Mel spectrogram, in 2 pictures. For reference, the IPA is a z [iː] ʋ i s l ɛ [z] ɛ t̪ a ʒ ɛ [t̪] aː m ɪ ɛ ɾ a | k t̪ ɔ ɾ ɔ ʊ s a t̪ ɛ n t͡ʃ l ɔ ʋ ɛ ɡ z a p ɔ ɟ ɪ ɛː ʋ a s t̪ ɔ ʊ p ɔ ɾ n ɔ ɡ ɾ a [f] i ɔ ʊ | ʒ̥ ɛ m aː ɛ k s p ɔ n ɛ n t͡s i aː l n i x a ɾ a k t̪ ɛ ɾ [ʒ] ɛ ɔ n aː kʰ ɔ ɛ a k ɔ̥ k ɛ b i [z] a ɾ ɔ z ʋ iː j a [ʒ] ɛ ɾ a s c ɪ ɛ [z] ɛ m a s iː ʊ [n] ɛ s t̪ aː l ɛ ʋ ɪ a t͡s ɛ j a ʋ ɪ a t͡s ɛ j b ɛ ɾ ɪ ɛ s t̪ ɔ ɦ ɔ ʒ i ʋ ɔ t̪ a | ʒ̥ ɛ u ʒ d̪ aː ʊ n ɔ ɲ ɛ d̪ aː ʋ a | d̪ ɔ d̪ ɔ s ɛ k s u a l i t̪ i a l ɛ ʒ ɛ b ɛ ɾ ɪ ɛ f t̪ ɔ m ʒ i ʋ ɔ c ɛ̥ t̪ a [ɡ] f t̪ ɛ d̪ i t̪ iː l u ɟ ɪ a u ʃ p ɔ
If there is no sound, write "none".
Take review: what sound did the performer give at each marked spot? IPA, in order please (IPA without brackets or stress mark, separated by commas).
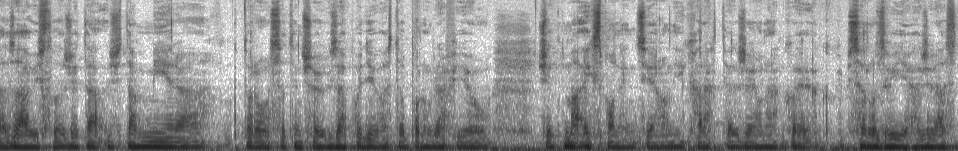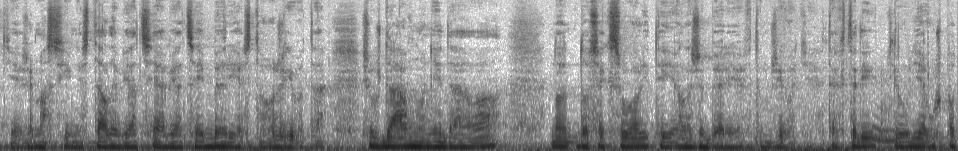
aː, ʒ, t̪, f, ʒ, s, ʒ, ʒ, ɲ, k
